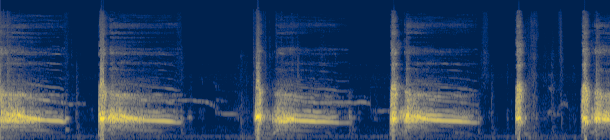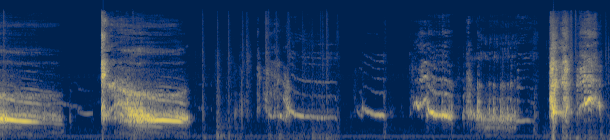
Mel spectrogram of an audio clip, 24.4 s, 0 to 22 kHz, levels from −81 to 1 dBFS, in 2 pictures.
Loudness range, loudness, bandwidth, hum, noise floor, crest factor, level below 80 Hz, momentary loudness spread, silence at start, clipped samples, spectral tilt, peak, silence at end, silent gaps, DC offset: 13 LU; -14 LUFS; 16 kHz; none; -61 dBFS; 16 dB; -54 dBFS; 22 LU; 0 s; 0.1%; -1.5 dB/octave; 0 dBFS; 0.15 s; none; under 0.1%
